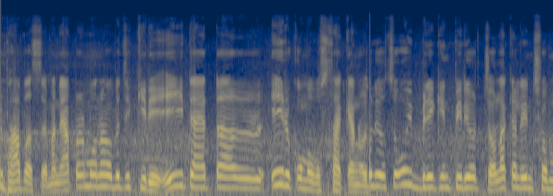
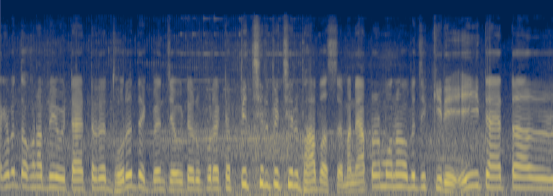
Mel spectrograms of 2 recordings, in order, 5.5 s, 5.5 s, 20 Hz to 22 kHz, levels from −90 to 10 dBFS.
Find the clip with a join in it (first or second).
first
